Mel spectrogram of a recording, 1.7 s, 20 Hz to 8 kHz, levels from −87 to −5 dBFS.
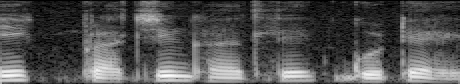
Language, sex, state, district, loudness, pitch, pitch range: Marathi, male, Maharashtra, Sindhudurg, -17 LUFS, 140 Hz, 120-155 Hz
